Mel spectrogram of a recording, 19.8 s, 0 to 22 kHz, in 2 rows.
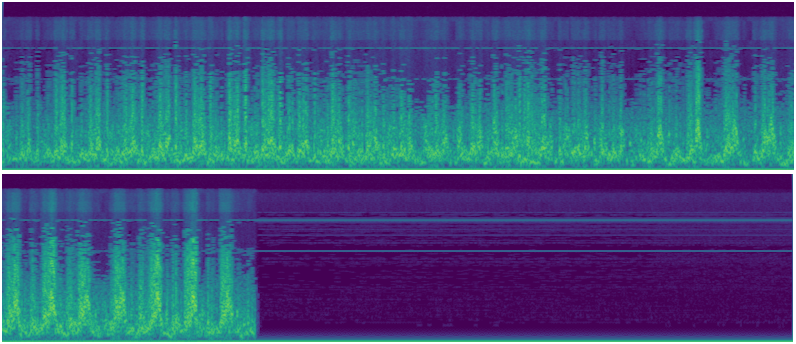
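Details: Fetal heartbeat on Doppler ultrasound during pregnancy: rapid, regular whooshing pulses at about 135 beats per minute, a normal rate.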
